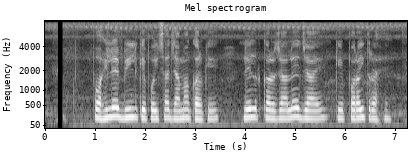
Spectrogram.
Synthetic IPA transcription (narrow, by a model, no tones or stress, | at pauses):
pəɦɪlebiːlkepəɪsad͡ʒaːmakəɾke | leːlkəɾd͡ʒaːled͡ʒaːekepəɾəɪt̪ɾəɦe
